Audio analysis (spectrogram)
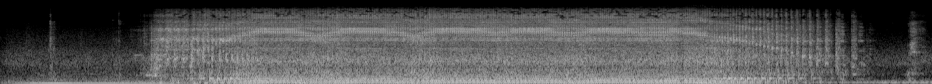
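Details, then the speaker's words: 1998 Ariens 21" self-propelled mower (model 911080, engine VLV60) after a new coil and flywheel key: catches, then runs lumpy at about three pulses a second with terrible clanking before dying. Self-propel isn't working, and a loose blade was later found. "I don't think I did that I think it died on its own there what sounds so terrible my goodness so the self-propel doesn't seem to be working but now it seems like it's wanting to do something and it's making such a terrible clanking sound"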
